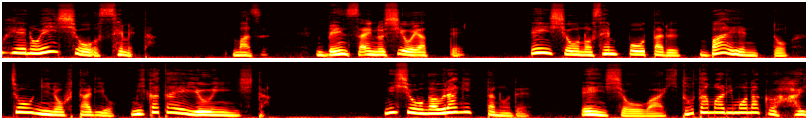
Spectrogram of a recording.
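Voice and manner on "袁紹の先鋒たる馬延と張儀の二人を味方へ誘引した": usual speaking voice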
